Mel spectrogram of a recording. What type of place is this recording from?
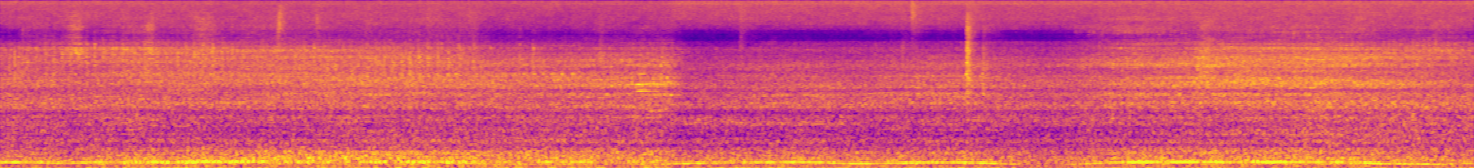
street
